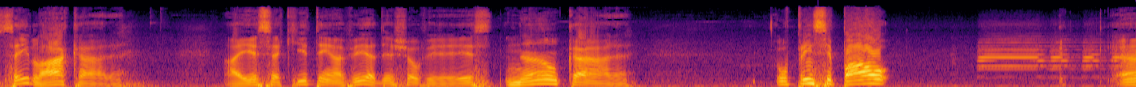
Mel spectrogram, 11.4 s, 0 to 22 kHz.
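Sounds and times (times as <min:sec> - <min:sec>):
speech: 0:00.1 - 0:01.4, 0:02.2 - 0:06.4, 0:07.8 - 0:08.9, 0:11.1 - 0:11.3
car horn honking: 0:09.7 - 0:11.3.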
